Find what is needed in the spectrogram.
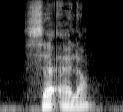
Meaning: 1. to ask, inquire 2. to ask, request, demand, claim 3. to beg
- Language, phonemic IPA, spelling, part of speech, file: Arabic, /sa.ʔa.la/, سأل, verb, Ar-سأل.ogg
